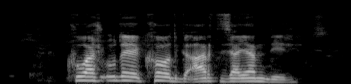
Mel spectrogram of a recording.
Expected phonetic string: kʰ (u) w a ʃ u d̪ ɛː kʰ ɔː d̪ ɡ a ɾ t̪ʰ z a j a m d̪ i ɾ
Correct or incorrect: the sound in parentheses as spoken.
correct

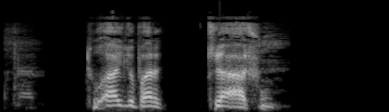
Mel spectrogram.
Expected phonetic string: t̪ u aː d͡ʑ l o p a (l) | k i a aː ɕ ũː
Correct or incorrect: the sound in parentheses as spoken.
incorrect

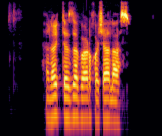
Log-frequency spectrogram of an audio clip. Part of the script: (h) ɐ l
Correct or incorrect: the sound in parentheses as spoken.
correct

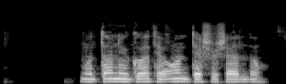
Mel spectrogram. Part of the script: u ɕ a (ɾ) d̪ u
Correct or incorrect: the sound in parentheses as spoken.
incorrect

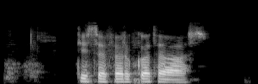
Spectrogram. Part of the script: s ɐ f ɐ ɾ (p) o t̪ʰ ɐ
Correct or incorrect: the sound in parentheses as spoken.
incorrect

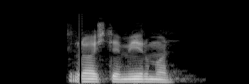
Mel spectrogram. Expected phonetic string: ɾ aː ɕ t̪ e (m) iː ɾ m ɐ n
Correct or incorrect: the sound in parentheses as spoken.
correct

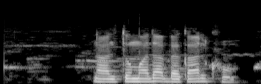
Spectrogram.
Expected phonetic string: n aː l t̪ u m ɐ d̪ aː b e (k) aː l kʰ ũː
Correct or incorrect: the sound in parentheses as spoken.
correct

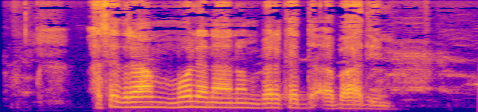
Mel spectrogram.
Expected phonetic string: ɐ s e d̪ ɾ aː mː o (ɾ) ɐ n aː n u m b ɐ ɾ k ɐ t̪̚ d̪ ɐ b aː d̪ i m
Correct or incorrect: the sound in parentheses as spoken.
incorrect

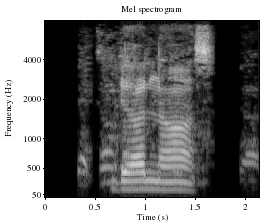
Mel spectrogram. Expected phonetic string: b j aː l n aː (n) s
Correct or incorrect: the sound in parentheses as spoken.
incorrect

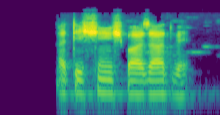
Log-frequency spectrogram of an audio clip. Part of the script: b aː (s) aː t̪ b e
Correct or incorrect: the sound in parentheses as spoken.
incorrect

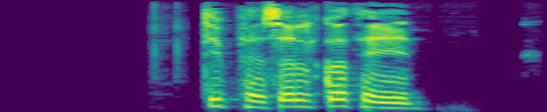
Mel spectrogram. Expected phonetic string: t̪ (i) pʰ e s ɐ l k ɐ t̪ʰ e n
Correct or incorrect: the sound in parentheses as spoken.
correct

